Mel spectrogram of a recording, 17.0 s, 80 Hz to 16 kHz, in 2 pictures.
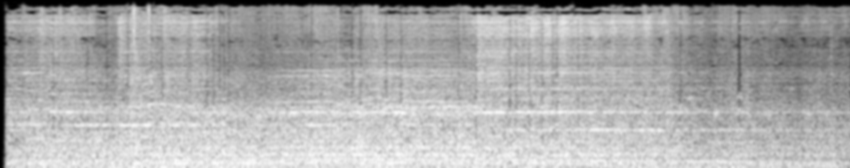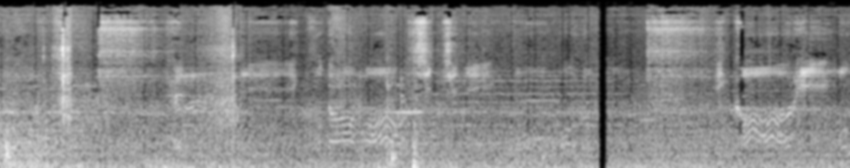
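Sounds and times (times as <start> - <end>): road noise: 0.0 - 17.0
vehicle engine rumble: 0.0 - 17.0.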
